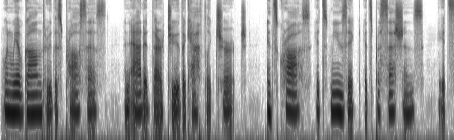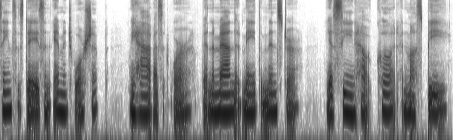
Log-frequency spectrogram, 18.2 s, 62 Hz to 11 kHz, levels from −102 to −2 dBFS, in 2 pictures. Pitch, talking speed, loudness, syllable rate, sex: 170 Hz, 150 wpm, -21 LUFS, 3.9 syllables/s, female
